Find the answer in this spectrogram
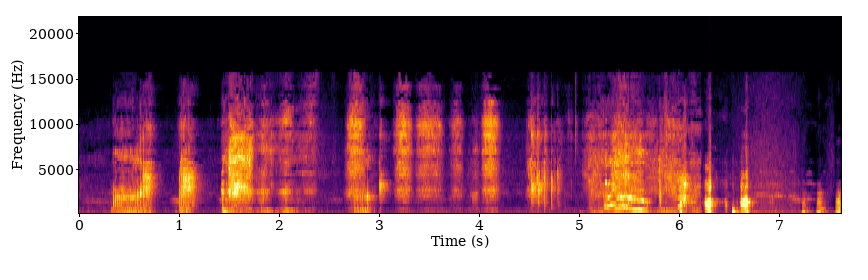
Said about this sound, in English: Oh, this one, a dog scared of a fart. This is awesome.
